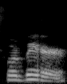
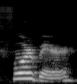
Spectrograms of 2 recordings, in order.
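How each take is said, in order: First: The stress falls on the second syllable. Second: The stress falls on both syllables. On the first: It is a verb meaning to refrain. "which is a verb in which the accent falls on the second syllable" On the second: It is a noun meaning an ancestor. "which is a noun and the accent falls on both syllables"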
